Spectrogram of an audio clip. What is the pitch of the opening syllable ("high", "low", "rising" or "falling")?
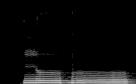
low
